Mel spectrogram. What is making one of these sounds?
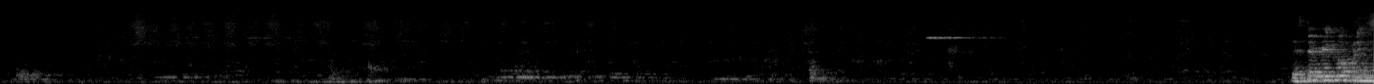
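An eraser rubs and squeaks against a whiteboard.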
